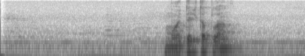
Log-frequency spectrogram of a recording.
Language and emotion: Russian, neutral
